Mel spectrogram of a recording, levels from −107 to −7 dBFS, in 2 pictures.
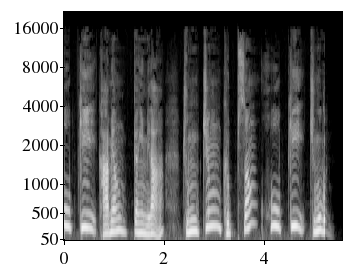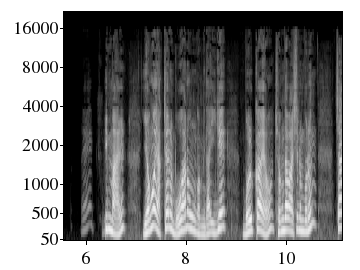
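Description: An audio dropout to a faint residue runs from 5.21 s to 6.38 s, cutting the speech off abruptly for about 1.17 s. The gap is not silent: a faint sound remains, roughly 30 dB below the signal's normal level, before the speech snaps back in mid-flow. The cause is likely a brief loss of the wanted feed while the path downstream stayed live, which is why it sounds like a break rather than a pause or fade.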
